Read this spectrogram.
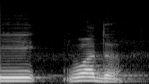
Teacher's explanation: ওয়াদ, এখানেও দাল সাকিন, দাল হলো কলকলা হরফ, তা আওয়াজে একটি টক্কর খাবে।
